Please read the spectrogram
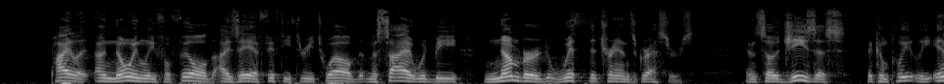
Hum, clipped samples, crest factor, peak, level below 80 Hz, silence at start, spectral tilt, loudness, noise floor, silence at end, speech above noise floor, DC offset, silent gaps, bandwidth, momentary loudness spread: none; under 0.1%; 18 dB; -12 dBFS; -46 dBFS; 0.5 s; -5.5 dB/octave; -30 LUFS; -71 dBFS; 0 s; 41 dB; under 0.1%; none; 15 kHz; 12 LU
